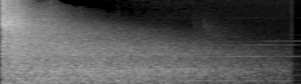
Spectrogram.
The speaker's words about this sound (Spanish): Cuando las sombras estaban muy cerca de la puerta de la habitación, la puerta se cierra de golpe.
